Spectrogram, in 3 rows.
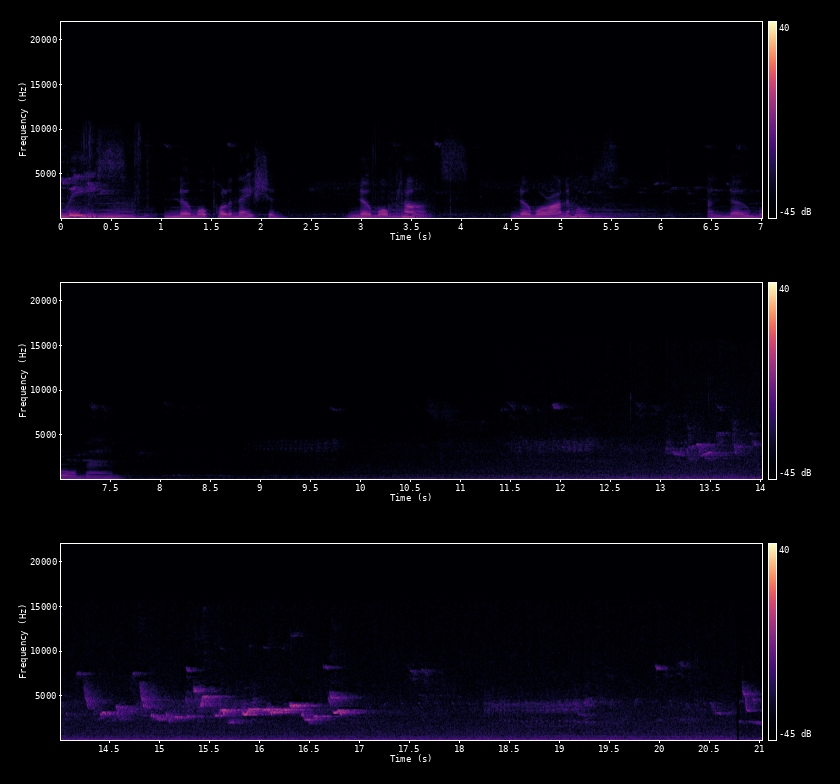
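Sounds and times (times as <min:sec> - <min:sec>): low outdoor background: 0:00.0 - 0:21.0
songbird singing: 0:00.0 - 0:21.0.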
